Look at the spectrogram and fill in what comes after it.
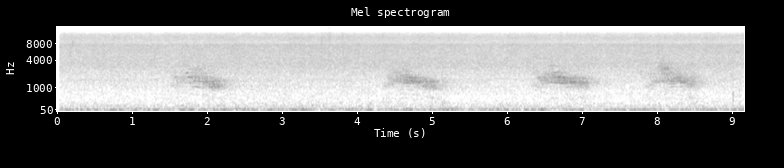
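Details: Mountain lion screaming: four drawn-out, hoarse, wavering cries about every two seconds, heard faintly through constant low rumbling noise.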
